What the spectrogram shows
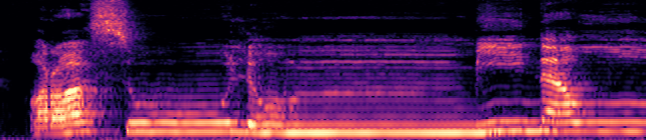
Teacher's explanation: the meme shadda has the highest ghunna. So we are going to pronounce the lam dhamma and then the meme shadda. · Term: idgham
